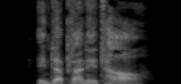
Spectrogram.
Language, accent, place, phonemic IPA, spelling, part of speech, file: German, Germany, Berlin, /ɪntɐplaneˈtaːɐ̯/, interplanetar, adjective, De-interplanetar.ogg
- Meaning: interplanetary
